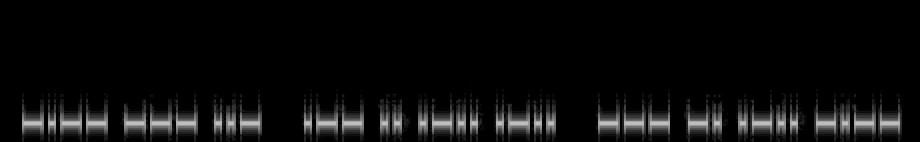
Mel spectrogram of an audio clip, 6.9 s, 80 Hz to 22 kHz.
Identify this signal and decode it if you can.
Morse code, heard as a keyed tone, about 25 wpm, 600 Hz. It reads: YOU WILL ONLY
